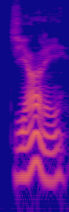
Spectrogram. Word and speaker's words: Gianni: And Gianni said, well, please let them know that my name, Gianni Garubo, has both a soft G sound in it, Gianni, and a hard G sound, Garubo.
